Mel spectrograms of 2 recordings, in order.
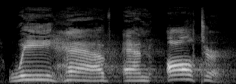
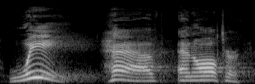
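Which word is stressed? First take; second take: altar; We. First: The stress falls on the word altar. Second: The stress falls on the word we. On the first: "Emphasis on altar" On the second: "Say it with the emphasis on the word we"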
